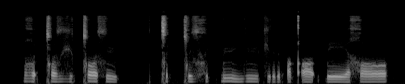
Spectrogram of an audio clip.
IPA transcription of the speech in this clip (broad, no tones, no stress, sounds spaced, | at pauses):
ʁ ʉ ʔ ǀ ɔ z ʒ ɵ ǀ ɔ s ʉ | ǀ a t͡ʃ ǀ ʉ z x ɔ t͡ʃ k͡p ʉː j ʉː t͡ʃ ə r ʔ a qʼ ɔː ʔ k͡p eː χ ɔː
